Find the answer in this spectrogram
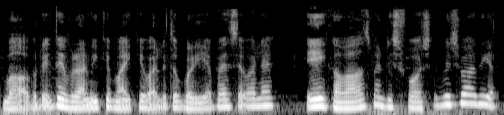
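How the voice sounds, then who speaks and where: A woman's voice: lowish voice, normal speed, creaky, warm tone, slightly rough, soft background music, pitched below the performer's own voice, exaggerated voice. A woman voicing a lazy, mocking elder sister-in-law in a cartoon, with a smug, teasing tone.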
